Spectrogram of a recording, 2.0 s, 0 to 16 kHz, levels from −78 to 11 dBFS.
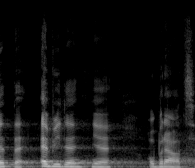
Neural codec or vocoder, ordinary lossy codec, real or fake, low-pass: none; AAC, 96 kbps; real; 14.4 kHz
